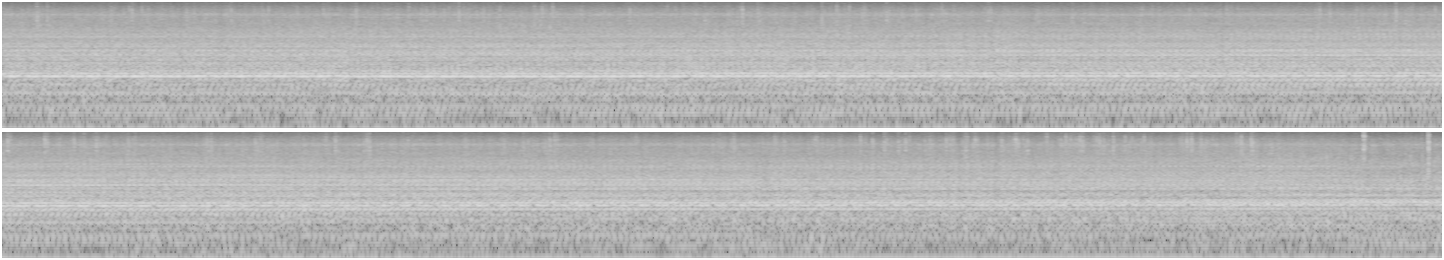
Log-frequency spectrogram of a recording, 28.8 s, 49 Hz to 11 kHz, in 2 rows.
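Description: Case 885 XL tractor's diesel engine running steadily while driving along the road.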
